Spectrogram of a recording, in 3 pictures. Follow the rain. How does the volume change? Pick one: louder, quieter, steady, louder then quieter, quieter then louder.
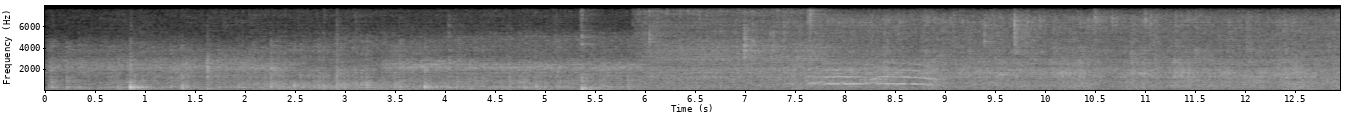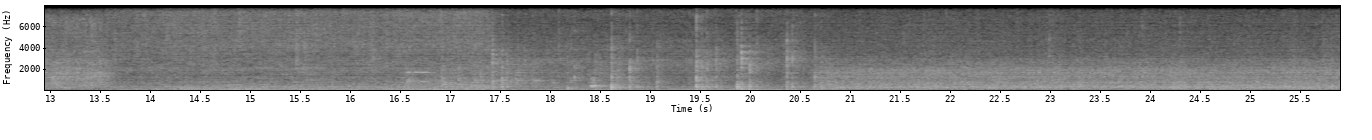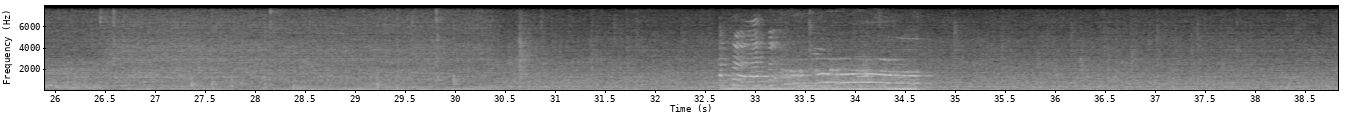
steady.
